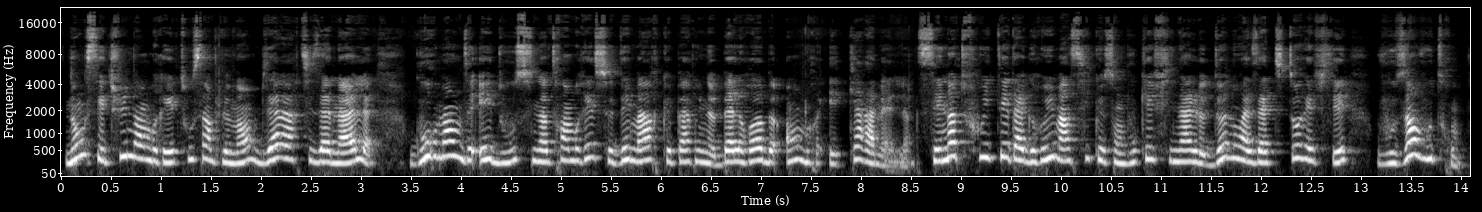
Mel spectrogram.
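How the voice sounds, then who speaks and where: A woman's voice: sits high, expressive, a little slow. A woman from Nice, France, chatting casually through a product unboxing review in an upbeat way with frequent fillers. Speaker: box reviewer.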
